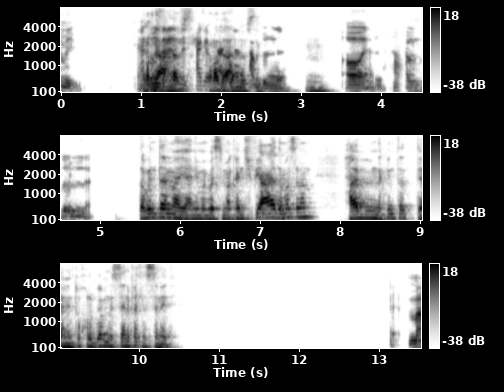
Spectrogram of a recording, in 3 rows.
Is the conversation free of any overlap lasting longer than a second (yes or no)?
no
